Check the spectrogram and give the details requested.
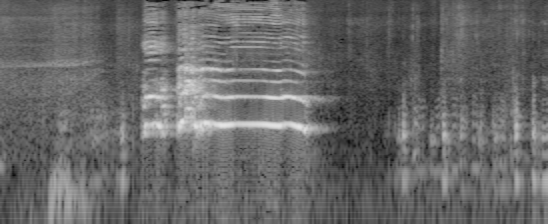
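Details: Gold Brahma rooster crowing: a loud, sustained harmonic crow lasting nearly two seconds, followed by scattered low clucks from the flock.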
